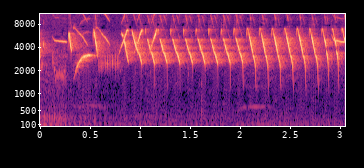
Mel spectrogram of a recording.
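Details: Singing canaries counter-calling to coax other canaries into song: a brief whistled slur, then a steady, evenly pulsed trill of about four notes per second.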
